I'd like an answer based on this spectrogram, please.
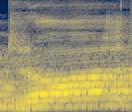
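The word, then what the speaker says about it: drew: আই ড্র থেকে, ড্র মানে আঁকা, ড্রয়ের পাস্ট টেন্স হবে ড্রু, অনেকে ড্রিউ বলে কারণ ড্রিউটা একটু উচ্চারণ রং, DRU এর উচ্চারণ হবে ডিকশনারি ড্রু।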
